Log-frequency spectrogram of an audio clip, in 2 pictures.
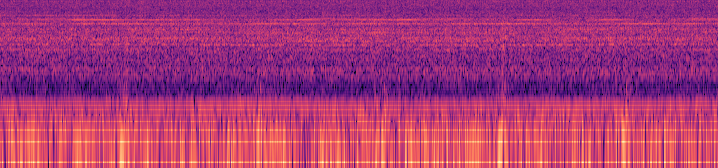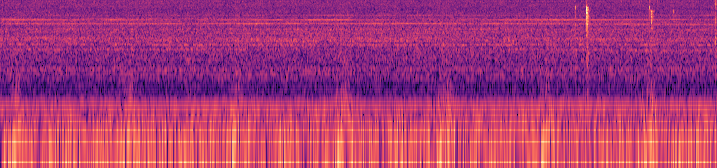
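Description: Jet engines hum steadily.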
